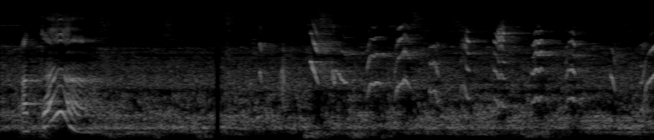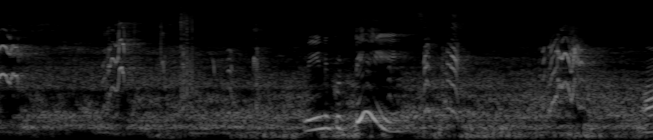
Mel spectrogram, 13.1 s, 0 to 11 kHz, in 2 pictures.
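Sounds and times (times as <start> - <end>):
parrot chirping: 2.4 - 9.4, 10.6 - 12.7.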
